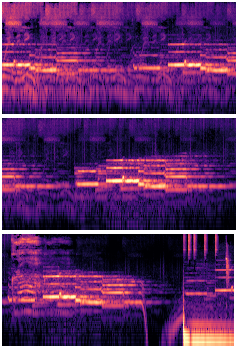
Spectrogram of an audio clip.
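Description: A song with several voices singing together in sustained, harmonized lines at a steady, fairly loud level. The music cuts off abruptly near the end, followed by a brief burst of a different sound.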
